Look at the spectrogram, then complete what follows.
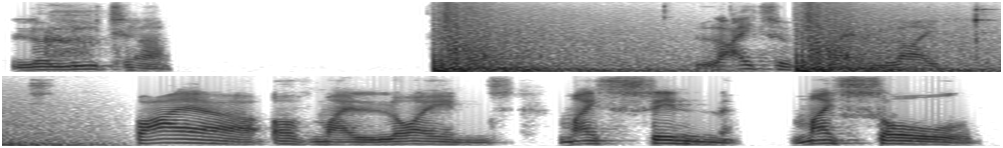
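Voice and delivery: low, hushed literary recital; dramatic reading. Acted. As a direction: read it like a brooding confession. Reads Lolita aloud, dramatic.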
